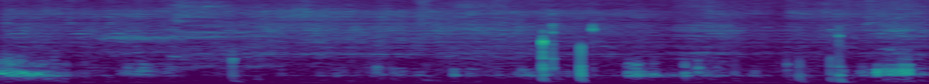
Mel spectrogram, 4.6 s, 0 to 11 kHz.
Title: 3 month pregnant woman experience stomach growling while relaxing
